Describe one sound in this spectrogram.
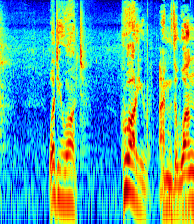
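A man asks questions in a tense, gruff voice.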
